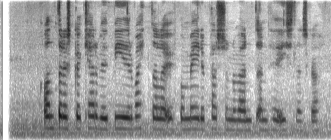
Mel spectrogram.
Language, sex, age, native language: Icelandic, female, 18-19, Icelandic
